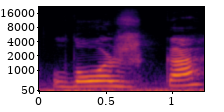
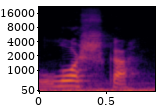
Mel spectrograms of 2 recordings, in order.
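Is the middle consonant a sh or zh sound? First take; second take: zh; sh. First: The middle consonant is a voiced zh sound. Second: The middle consonant is a voiceless sh sound. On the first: The speaker calls it wrong. "even though it's spelled ложка" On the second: The speaker calls it right. "we say"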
